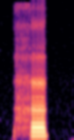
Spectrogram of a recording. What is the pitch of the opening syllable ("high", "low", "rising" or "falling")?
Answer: low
